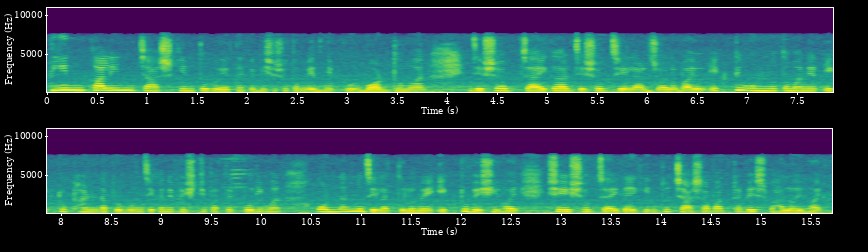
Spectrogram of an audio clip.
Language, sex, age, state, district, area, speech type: Bengali, female, 45-60, West Bengal, Purulia, urban, spontaneous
